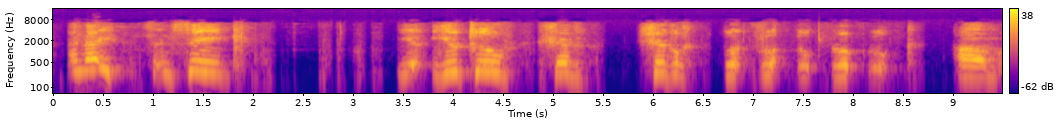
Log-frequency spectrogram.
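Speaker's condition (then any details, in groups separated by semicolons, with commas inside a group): Cerebral palsy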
